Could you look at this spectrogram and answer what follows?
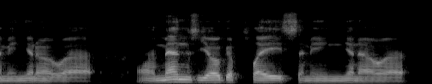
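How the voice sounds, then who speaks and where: Very deep and low, a man's voice moves at a moderate pace. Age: 70s. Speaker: yoga retreat co-founder. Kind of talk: casual chat.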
